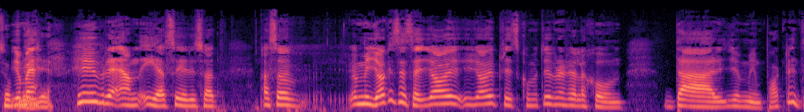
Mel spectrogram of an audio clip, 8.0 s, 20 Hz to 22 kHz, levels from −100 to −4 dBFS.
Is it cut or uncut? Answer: uncut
